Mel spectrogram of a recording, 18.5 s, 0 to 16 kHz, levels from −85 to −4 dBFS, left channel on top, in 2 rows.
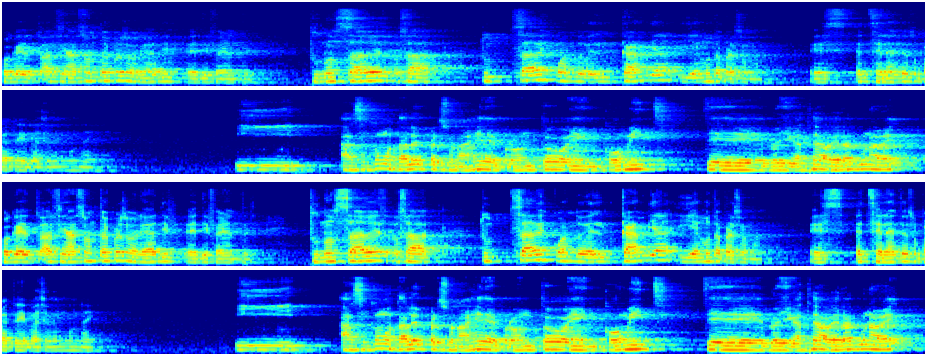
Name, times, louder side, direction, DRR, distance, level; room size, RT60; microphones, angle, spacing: voice 1, 0.0-2.5 3.1-4.3 4.8-7.6 8.1-10.1, right 3 dB, 85° right, 7 dB, 0.5 m, -28 dB
voice 2, 11.6-12.3 12.6-15.9 16.3-18.2, right 2 dB, 30° right, 2 dB, 0.6 m, -26 dB
15.5 x 5.5 x 2.4 m, 1.5 s
head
